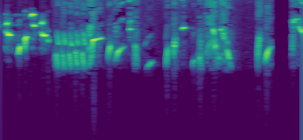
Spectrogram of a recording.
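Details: Goldfinch song from a training recording for birds: tinkling notes, then a rapid buzzing trill, followed by scattered twitters and short chirps separated by brief gaps.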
